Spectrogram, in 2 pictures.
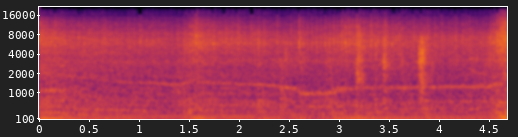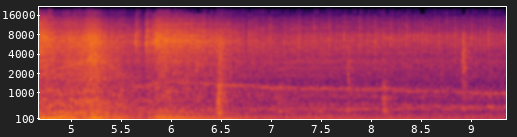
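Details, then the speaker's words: Fiat Panda after the rear exhaust box was fixed, with the front exhaust section still leaking. It has a lumpy, uneven petrol idle with deep chuffing and occasional surges: an engine misfire plus the front exhaust leak. "As you can hear, it sounds a little bit better, but we've now got to contend with the misfire [music] and the exhaust at the front."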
